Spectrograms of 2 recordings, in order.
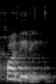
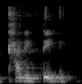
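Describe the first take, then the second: First: "quality" said as in English, kw start and ee ending; English pronunciation. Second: "Qualité" softly, with a k start and é ending; French pronunciation. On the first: Teacher compares English with French, English pronunciation. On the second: Teacher shows what it is in French, French pronunciation. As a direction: say "Qualité" in French, lower and softer. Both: Shown as a demonstration. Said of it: "Look at what it is in French".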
